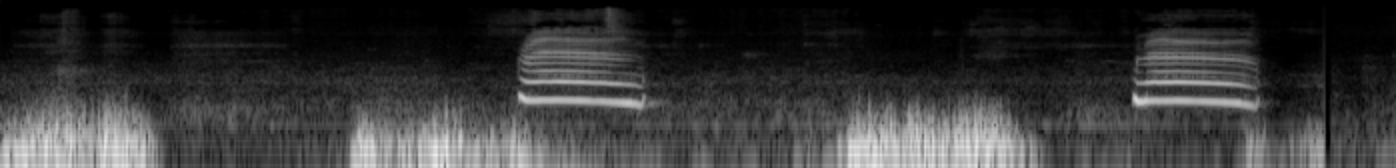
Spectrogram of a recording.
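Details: House cat meowing twice, each call clear and level before dropping at the end, spaced about four seconds apart, with bursts of low rumbling noise between the calls.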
